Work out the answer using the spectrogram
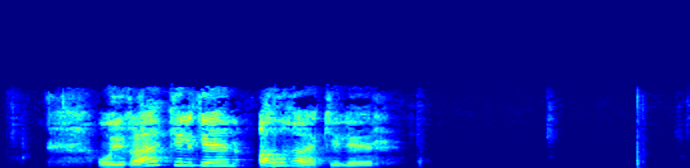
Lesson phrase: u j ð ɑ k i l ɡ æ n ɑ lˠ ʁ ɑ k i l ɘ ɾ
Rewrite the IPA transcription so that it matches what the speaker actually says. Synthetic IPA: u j ʁ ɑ k i l ɡ æ n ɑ lˠ ʁ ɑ k i l ɘ ɾ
